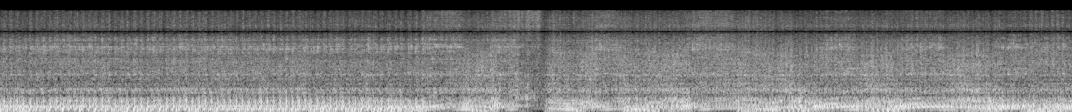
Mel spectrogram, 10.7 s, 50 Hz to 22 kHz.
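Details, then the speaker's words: 1962 Oldsmobile 392 V8 in a 1914 Dodge Brothers rat rod, fresh start with no coolant in it. Steady, even idle with fast, light lifter ticking that was loud at first start and then calmed down. "yeah lifter's quick making noise looks like it's uh actually even idling but the lifters were ticking when i first started it uh they calm down"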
